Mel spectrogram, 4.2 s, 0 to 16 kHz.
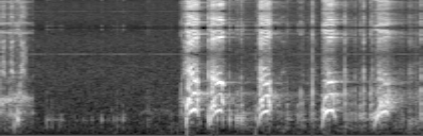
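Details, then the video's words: Finnish Spitz barking in autumn 2010 during a hunt for waterfowl and game birds in Inari, Finland. After a quiet start, five sharp, ringing barks follow in a steady series about every half second. "Pohjis-Nellan syksyn haukkuja 2010"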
